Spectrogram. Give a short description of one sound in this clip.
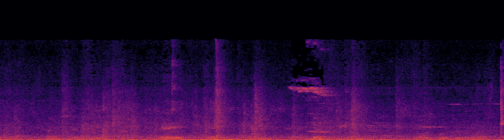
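A live band plays in a room.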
